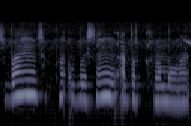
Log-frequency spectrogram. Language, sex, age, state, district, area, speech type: Bodo, female, 45-60, Assam, Kokrajhar, rural, spontaneous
